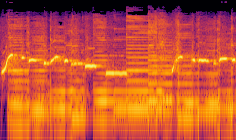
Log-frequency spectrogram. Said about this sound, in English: Whistle.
